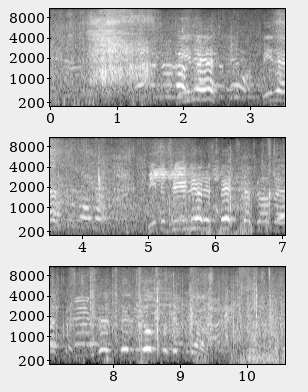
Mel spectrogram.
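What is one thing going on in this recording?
Young men shout and call out across an open outdoor rink.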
